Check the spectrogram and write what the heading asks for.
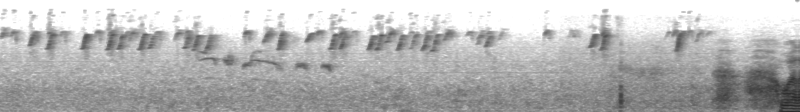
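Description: Small birds chirping in quick, short, high notes, many a second at first and thinning out over the second half, with a few lower arcing notes about three seconds in.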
